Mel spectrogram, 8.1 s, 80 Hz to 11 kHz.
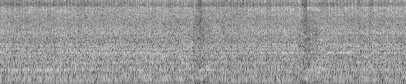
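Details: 3.25 hp 16-inch two-stroke Toro snowblower after carburetor cleaning, first start: even, high-pitched two-stroke buzz at a steady speed with no misses or surging; normal running.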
